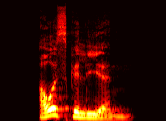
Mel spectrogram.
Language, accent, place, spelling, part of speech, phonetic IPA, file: German, Germany, Berlin, ausgeliehen, verb, [ˈaʊ̯sɡəˌliːən], De-ausgeliehen.ogg
- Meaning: past participle of ausleihen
